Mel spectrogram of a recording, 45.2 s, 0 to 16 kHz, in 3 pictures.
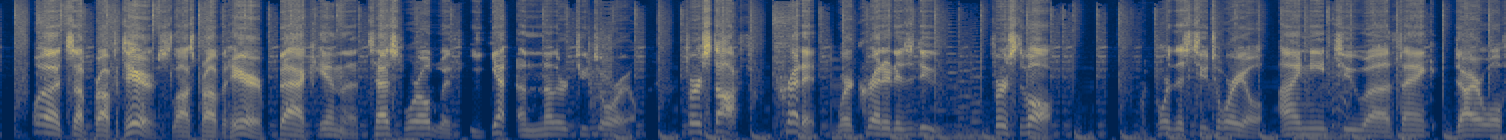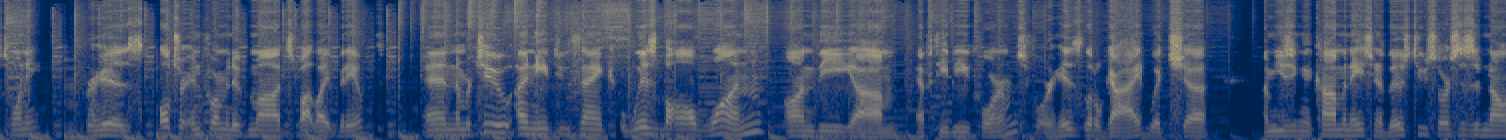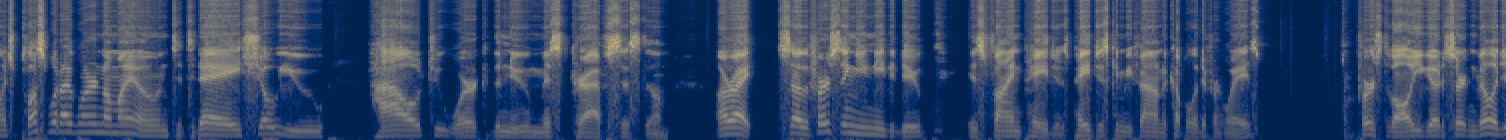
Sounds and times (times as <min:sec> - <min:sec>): Narration, monologue: 0:00.0 - 0:42.8, 0:43.5 - 0:45.1.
